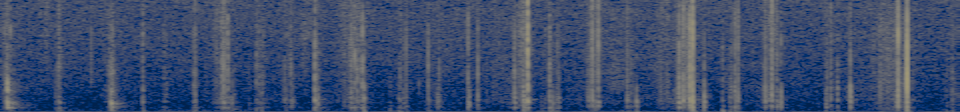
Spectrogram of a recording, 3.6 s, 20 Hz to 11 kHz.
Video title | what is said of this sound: BOOK ASMR 📚 Reading To You From My Favorite YA Novel of the 90's (soft spoken ramble + tapping) | does have kind of a Vinyl cover over it so it has that nice sticky sound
